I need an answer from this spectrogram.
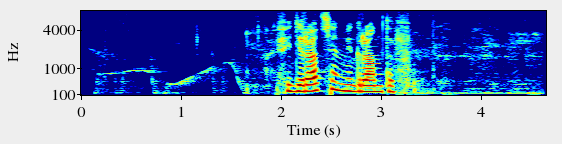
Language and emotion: Russian, neutral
